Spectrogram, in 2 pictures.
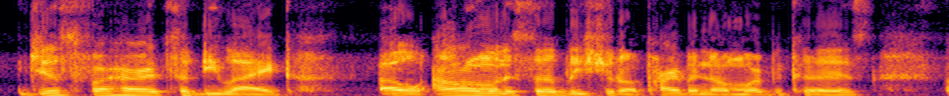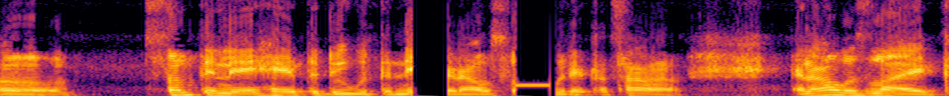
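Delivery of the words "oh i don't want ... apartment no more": plain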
